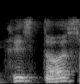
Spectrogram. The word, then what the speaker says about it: Krishna: avec le prêtre que Krishna, dans l'accent pour les Bengalis, quand ils prononcent le terme de Krishna, ils le prononcent Christa ou Christo.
